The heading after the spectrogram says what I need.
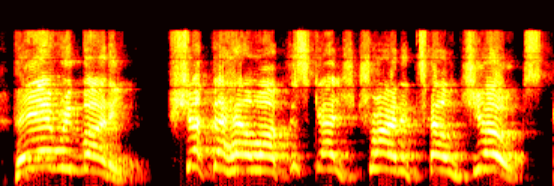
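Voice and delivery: very high, loud mock yell to the bar; drunk guy shouting. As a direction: yell to silence the whole room. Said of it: "he goes".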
